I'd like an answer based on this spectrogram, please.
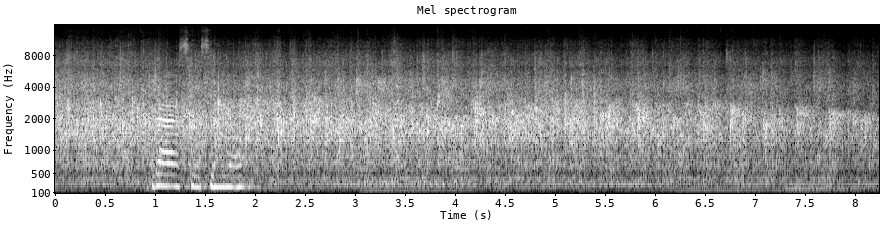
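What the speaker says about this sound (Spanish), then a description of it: "Un fuerte aplauso a Jesús." Sustained applause from a church congregation fills the room, steady and loud throughout, with a voice speaking briefly over it near the start.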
